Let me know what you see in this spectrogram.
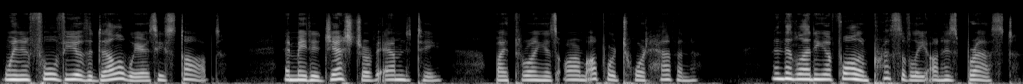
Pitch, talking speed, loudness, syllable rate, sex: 210 Hz, 180 wpm, -17 LUFS, 5.7 syllables/s, female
